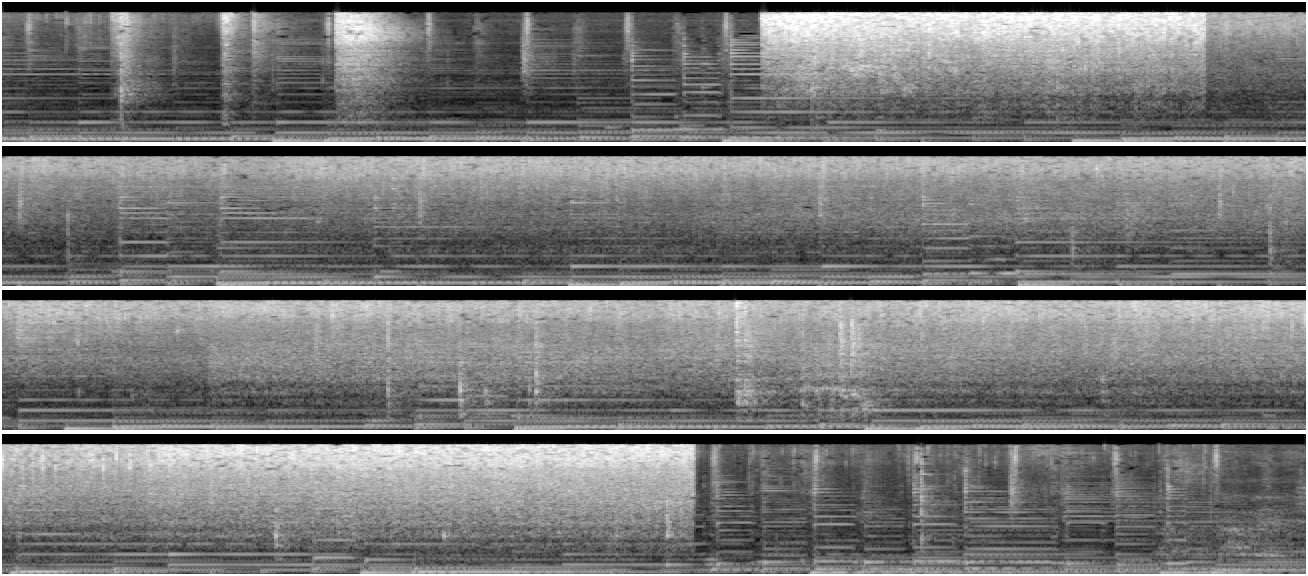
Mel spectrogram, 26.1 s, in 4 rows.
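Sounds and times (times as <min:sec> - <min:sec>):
sauce and eggplant sizzling in a pan: 0:03.8 - 0:23.0.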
